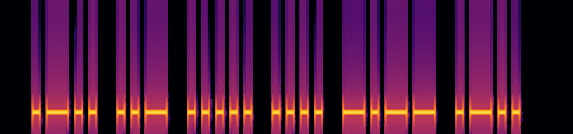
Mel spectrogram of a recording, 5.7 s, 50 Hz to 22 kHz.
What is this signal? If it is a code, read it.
Morse code, heard as a keyed tone, about 17 wpm, 700 Hz. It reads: LU5HYL
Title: DXCC-100 Call Signs - 6 Characters - Repeated 2x - 17wpm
